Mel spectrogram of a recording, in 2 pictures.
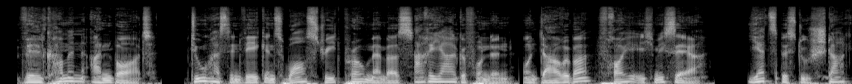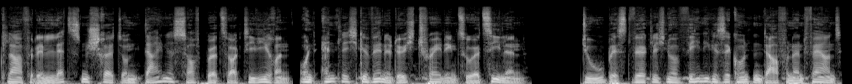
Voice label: male German

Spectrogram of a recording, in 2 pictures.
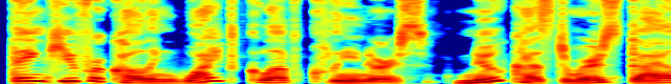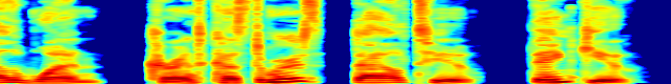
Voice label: Female English American

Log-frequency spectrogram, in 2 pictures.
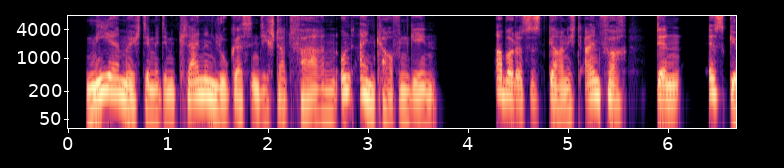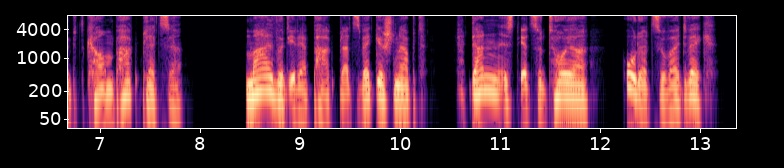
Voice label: male German

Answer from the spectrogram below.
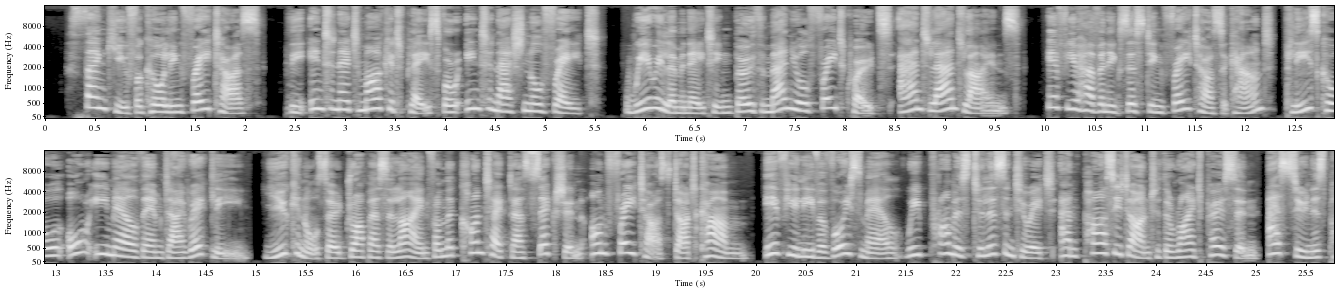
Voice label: female English british

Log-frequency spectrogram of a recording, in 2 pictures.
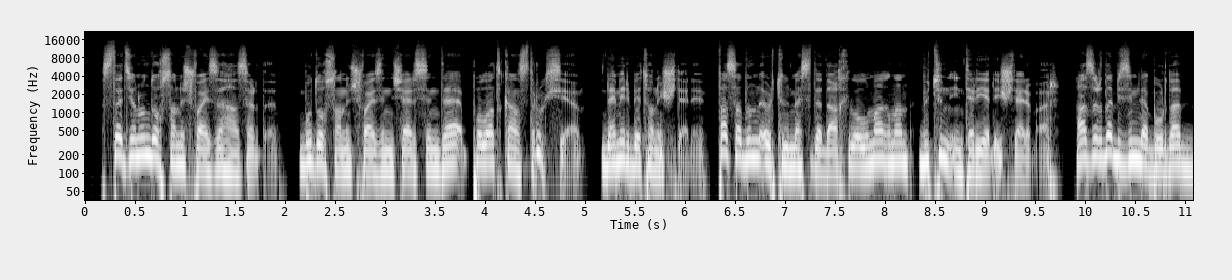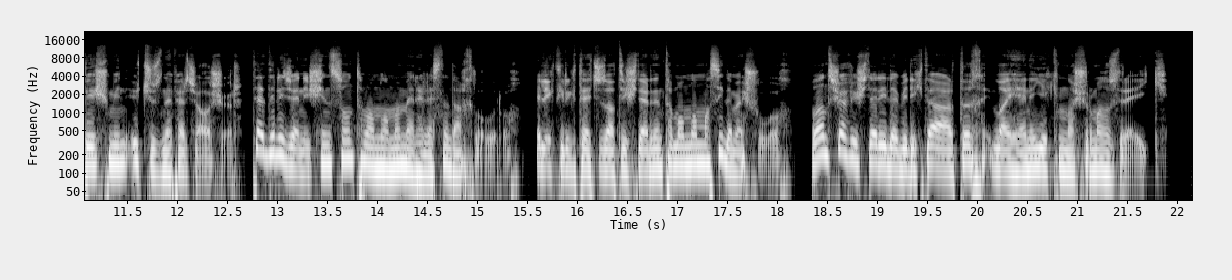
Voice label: male, azerbaijan

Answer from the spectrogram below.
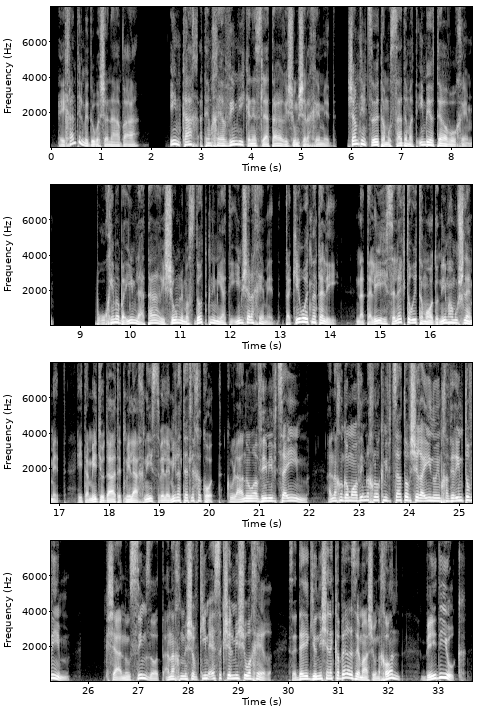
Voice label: male Hebrew

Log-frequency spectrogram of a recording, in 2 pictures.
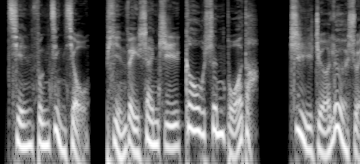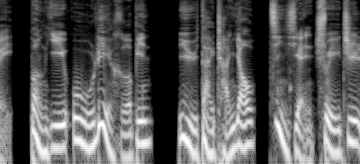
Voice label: male china

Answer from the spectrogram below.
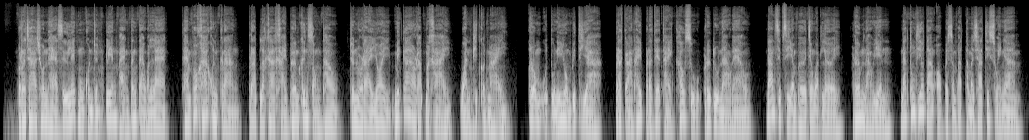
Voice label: male thai

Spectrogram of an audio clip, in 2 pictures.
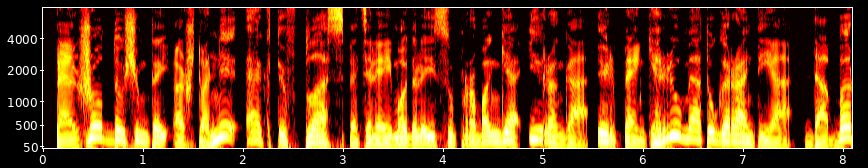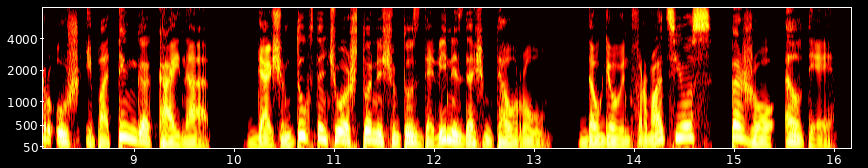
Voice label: female lithuania

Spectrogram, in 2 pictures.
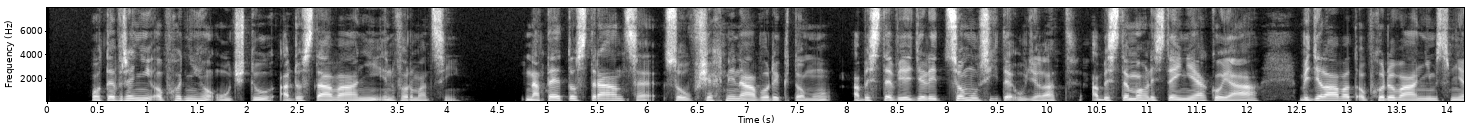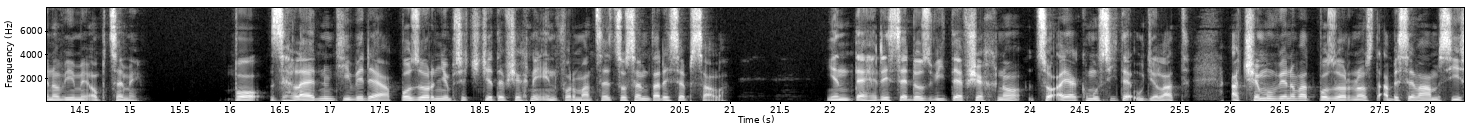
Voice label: male czech

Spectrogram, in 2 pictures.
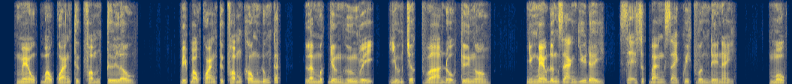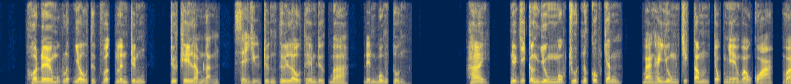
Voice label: male vietnamese

